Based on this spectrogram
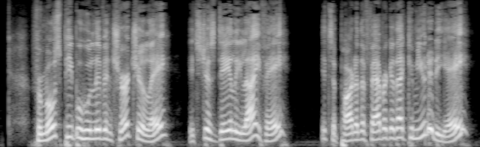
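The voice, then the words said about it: Put-on Canadian accent. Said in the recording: “So I gave him a Canadian accent.”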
